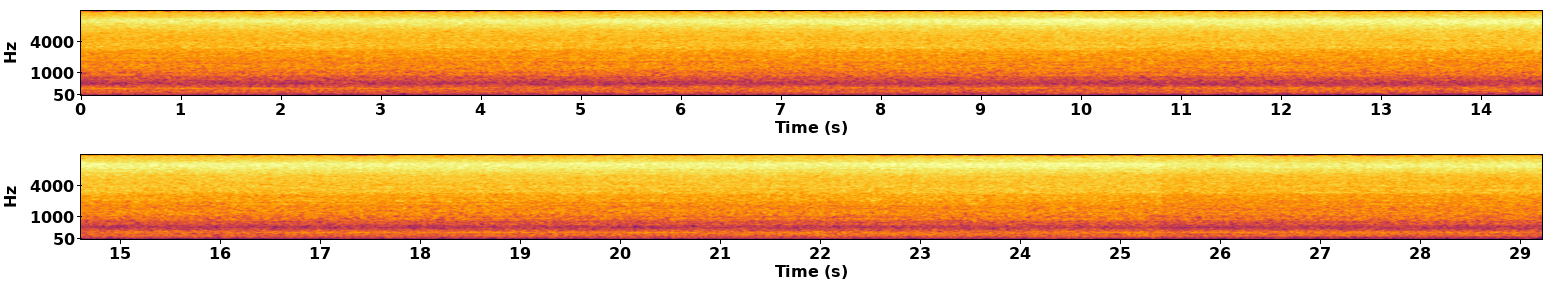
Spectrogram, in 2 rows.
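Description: Risense CF-370 rollover car wash machine running, its spinning brushes scrubbing a wet car: a steady rushing noise with a faint steady motor hum underneath.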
